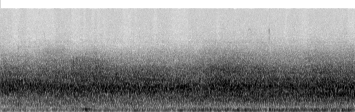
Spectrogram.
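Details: A steady broadband roar like wind or engine noise fills the recording, with no animal voice.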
